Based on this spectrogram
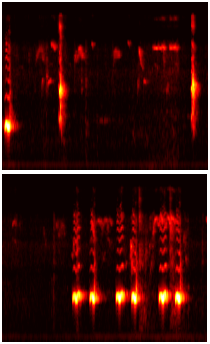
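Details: Singing chestnut-rumped babbler recorded near a phone. One low hoot and two sharp higher chip calls spaced apart, followed by a steady series of paired low hollow hoots.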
